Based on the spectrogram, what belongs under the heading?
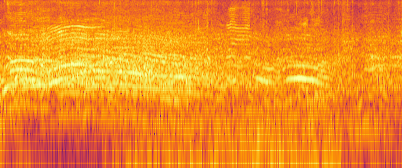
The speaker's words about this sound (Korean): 숨을 죽이고 경기를 지켜보던 관중들은 아쉬움을 뒤로하고 괜찮아를 외치며 단일팀을 응원했습니다.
